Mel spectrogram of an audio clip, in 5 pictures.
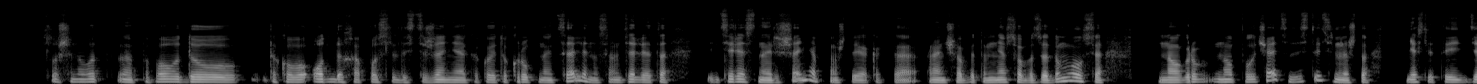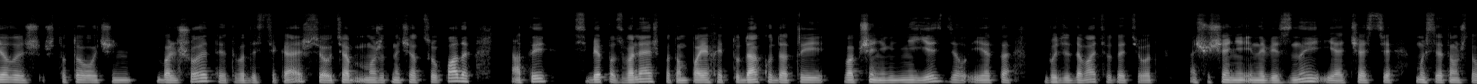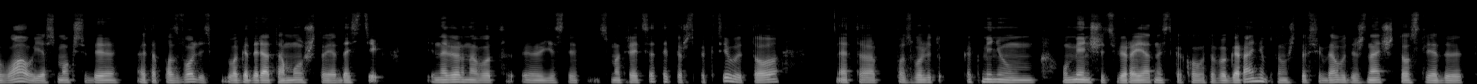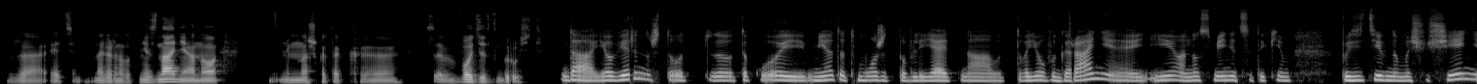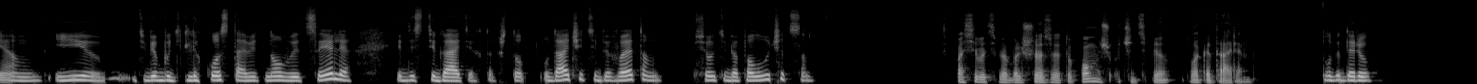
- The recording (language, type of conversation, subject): Russian, advice, Как справиться с выгоранием и потерей смысла после череды достигнутых целей?
- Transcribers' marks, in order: none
